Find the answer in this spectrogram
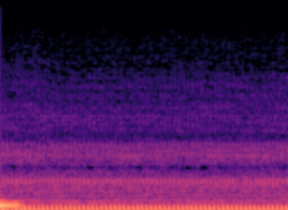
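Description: An engine running steadily: a low, even hum with a fast regular pulse, holding one pitch.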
